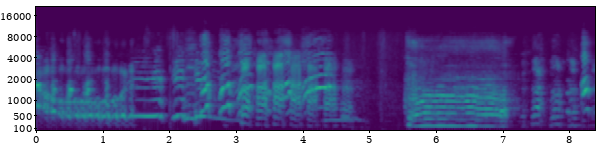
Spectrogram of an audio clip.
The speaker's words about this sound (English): Don't laugh into the vuvuzela. The soccer game is going now. Don't do that. That is not reverent to South African soccer.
